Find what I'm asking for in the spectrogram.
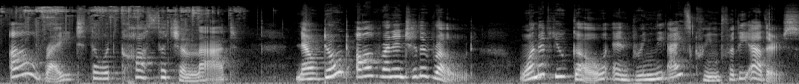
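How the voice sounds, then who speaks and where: A woman puts on a high-pitched character voice at a moderate pace. Her pitch swings very widely over clear background noise. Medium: read story. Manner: prim, fussy.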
